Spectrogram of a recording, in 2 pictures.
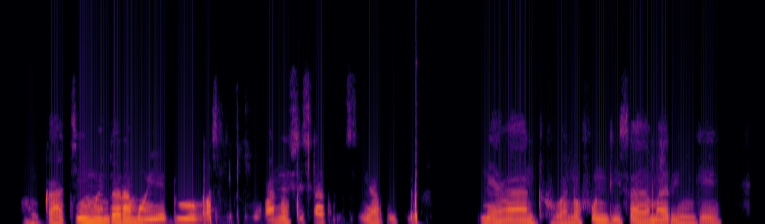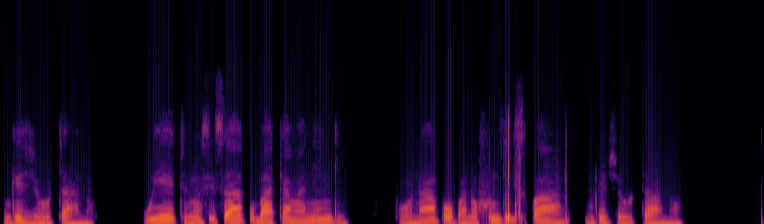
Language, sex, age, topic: Ndau, male, 18-24, health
